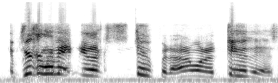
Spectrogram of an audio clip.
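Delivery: mocking wife. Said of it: "She's like".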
